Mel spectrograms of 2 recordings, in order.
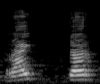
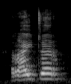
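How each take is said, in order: First: writer broken slowly into two parts, rai-tar; teacher's two-part split of writer; split into syllables. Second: Said in the usual way. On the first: Shown as a demonstration. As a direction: say writer with a clear pause between राइ and टर. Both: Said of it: "ये कितने part हो गए".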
